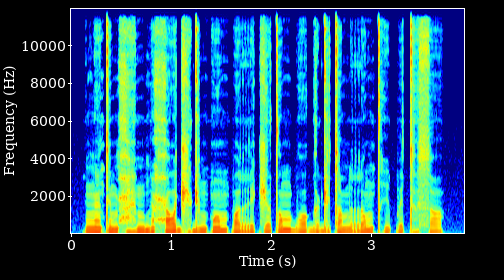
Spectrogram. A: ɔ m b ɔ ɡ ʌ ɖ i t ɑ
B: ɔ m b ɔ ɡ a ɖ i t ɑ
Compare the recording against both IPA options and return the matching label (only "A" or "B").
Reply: A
